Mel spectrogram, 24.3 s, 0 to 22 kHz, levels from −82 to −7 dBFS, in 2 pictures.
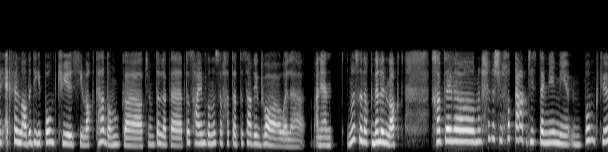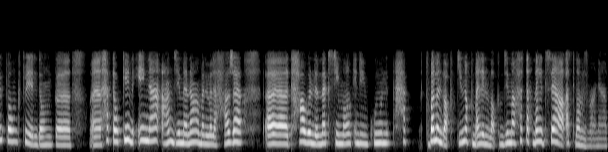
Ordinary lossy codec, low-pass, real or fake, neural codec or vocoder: none; 5.4 kHz; fake; codec, 16 kHz, 0.5 kbps, FunCodec, trained on LibriTTS, 25 frames a second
